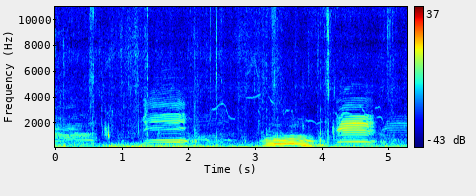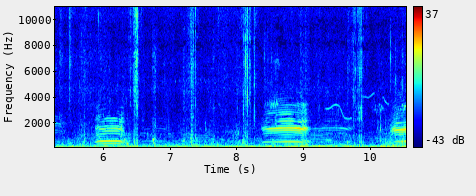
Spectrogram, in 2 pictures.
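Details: Cows roaming in rice paddy fields; one moos repeatedly, drawn-out harmonic calls rising and falling over a low background rumble.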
